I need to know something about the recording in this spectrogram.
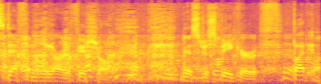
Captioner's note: laughter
